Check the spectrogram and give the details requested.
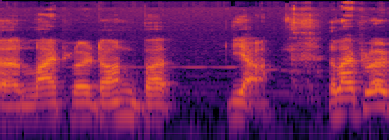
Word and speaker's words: Liopleurodon: like Laura Dunn or Liopleurodon I'm sure it's pronounced live Lloyd on but yeah the live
